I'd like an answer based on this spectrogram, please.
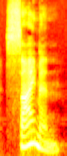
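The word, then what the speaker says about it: Simon: Z 는 아까 보셨구요 그 다음에 시몬은 영어로는 사이먼 자 그 다음에요 야고보호란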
